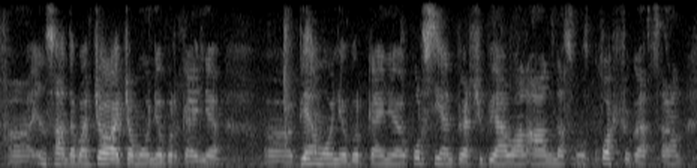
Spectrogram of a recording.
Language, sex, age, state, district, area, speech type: Kashmiri, female, 45-60, Jammu and Kashmir, Srinagar, urban, spontaneous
